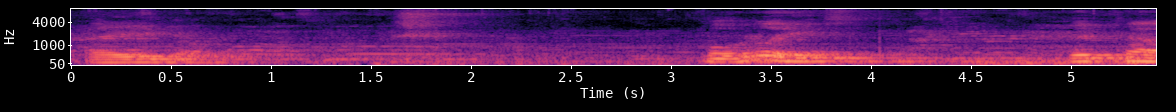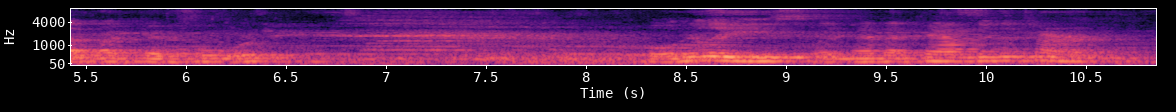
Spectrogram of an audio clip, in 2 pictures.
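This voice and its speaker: A Texan riding instructor calls out short, steady commands to his students, calm and encouraging. He is picked up by a camera far off in a big covered arena, his voice ringing with long echo. The audio is dull, with music playing behind him. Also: mid-range voice. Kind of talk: coaching riders live from the arena. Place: large covered indoor arena. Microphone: camera far across the arena.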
